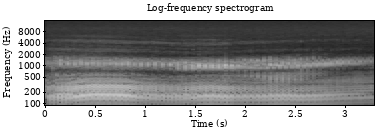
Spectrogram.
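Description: A motorbike engine revs with a steady, throaty rumble, holding loud before easing slightly as the motorbike begins to pull away.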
